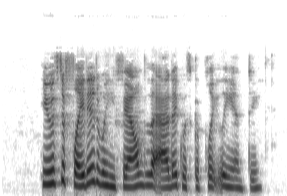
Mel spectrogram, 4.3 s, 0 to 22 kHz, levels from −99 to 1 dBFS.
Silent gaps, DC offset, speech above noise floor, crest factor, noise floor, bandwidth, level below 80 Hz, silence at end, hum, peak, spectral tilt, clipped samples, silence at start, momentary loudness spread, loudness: none; under 0.1%; 61 dB; 16 dB; -80 dBFS; 7.4 kHz; -68 dBFS; 0.4 s; none; -4 dBFS; -6 dB/octave; under 0.1%; 0.65 s; 12 LU; -20 LUFS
